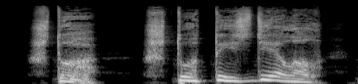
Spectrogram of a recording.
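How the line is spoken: Horrified hoarse rasp. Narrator (Russian): прохрипел вампир, в ужасе

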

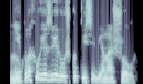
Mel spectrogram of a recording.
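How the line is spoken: Father's mildly envious grumble. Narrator (Russian): с легкой завистью проворчал папа

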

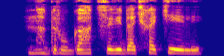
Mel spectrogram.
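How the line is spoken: Frightened. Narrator (Russian): испуганно

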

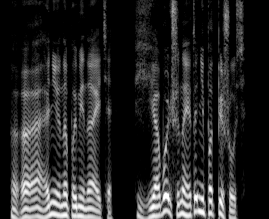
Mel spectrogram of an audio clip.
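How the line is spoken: Exclaimed. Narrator (Russian): воскликнул

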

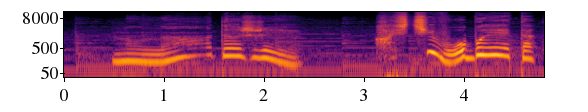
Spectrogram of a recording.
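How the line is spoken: Snorting singsong drawl. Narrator (Russian): фыркнув, протянула я нараспев

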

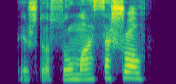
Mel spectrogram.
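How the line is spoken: Hiss. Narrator (Russian): прошипела Камилла

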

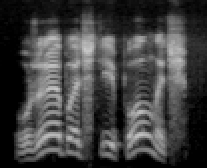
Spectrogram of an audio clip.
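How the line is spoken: Cheerful reminder. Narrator (Russian): весело напомнил Джим

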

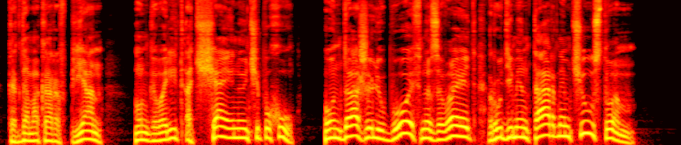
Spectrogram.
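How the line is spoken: Skeptical, eyebrows raised. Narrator (Russian): сказала Лидия, подняв брови

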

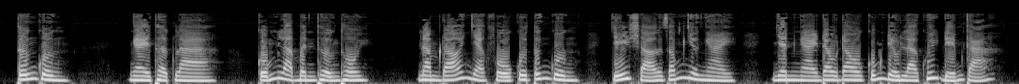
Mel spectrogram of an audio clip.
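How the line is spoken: Laughing, raised voice. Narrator (Vietnamese): Nhất Nặc Đại Sư cười to, cất tiếng cao giọng nói

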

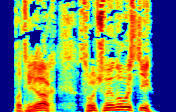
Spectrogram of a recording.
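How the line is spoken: Exclaimed, guard chief. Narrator (Russian): воскликнул начальник родовой стражи Антонов

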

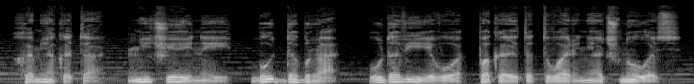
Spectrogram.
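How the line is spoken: Indistinct mumbling girl. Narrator (Russian): девушка не очень разборчиво прошамкала

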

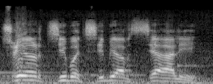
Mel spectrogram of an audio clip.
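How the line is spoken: Startled shout. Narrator (Russian): крикнул я, услышав звон клетки и писк попугая

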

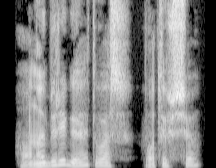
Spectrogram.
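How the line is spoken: Soft interjection. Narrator (Russian): мягко вставил Стью

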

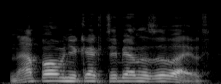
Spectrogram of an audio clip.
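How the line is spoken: Laughing elderly man. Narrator (Russian): рассмеялся патриарх

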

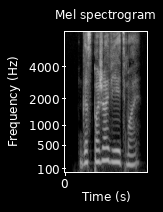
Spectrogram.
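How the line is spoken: Quiet call. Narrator (Russian): тихо позвала она

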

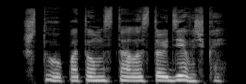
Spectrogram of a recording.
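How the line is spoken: Barely audible, clear in silence. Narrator (Russian): Еле слышно спросил он, но из-за повисшей в воздухе тишины голос его прозвучал отчетливо

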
